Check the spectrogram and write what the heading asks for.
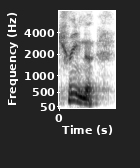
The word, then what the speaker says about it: Trini: You know, my name is spelled T R I N I, but my parents pronounced it Trina.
